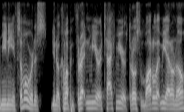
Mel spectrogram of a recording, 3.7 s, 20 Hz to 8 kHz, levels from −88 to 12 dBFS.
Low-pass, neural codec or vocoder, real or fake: 7.2 kHz; none; real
